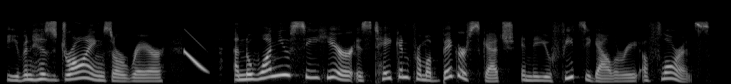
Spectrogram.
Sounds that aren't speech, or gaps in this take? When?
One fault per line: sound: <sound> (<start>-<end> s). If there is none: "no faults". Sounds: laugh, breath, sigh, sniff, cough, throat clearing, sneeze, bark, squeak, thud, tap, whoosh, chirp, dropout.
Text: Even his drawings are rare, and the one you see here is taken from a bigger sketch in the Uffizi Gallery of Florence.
sound: chirp (1.8-2.1 s)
